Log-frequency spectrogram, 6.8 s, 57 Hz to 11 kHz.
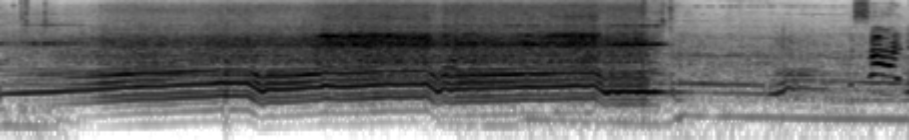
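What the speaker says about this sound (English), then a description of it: "The almost turbocharged sound you get to the V8, but then particularly when you lift off over that and the turbos are extraordinary." McLaren GTR supercar twin-turbo V8 on a race track, a loud sustained engine drone with rising and falling revs as it accelerates and lifts off, dropping away near the end, with someone talking over it.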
